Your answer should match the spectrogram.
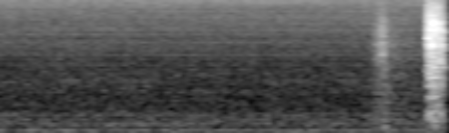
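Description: Quiet room tone: a steady low hum under faint hiss, with a faint click near the end.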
